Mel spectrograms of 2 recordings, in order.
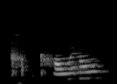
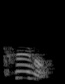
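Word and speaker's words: colonel: in that case now despite the fact that the word has no r in it it is not pronounced colonal colonal it's pronounced kernel if you enjoy playing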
